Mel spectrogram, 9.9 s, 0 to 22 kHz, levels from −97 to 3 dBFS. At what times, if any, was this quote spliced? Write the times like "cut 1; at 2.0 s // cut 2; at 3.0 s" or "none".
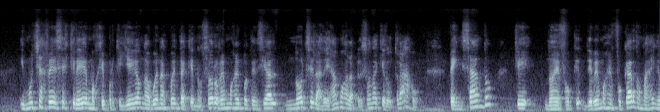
cut 1; at 6.7 s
